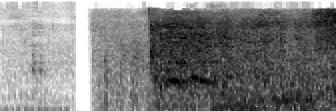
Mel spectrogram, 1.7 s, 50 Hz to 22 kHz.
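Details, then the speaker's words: Ford Ranger with a 1JZ-GTE engine after a burnt fuel pump was replaced and the valve clearances were adjusted with thinner shims. It starts quickly and idles steadily without shaking, though a leaky exhaust makes it loud. "ตั้งวาล์วเสร็จเรียบร้อยเครื่องนิ่งเลยไม่มีสั่น"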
